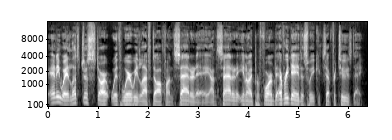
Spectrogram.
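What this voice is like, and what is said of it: Voice a little strained from yelling. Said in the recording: “I've been yelling at people on the phone all day, so my voice is a little bit weird.”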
